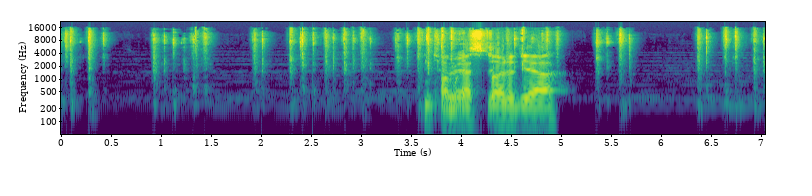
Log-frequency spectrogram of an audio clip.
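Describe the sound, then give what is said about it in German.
Steady, rapid clatter of keys on a computer keyboard as a man nods but keeps typing, continuing throughout with brief pauses; a man's voice speaks briefly in the middle over the typing. “Er nickt, aber er tippt permanent.”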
